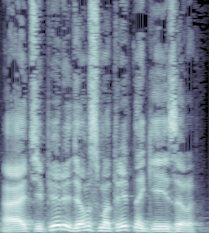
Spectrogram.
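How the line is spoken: Forced cheerfulness. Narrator (Russian): произнес настолько бодро, насколько смог, чтобы поднять настроение группе

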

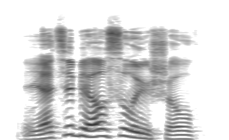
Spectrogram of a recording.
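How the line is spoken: Through gritted teeth. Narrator (Russian): проговорил сквозь зубы Гена

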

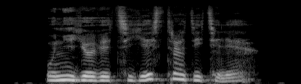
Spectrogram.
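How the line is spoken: Whispered question. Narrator (Russian): шепотом спросила Мила

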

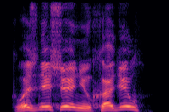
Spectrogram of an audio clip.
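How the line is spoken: Sudden stern insistent question. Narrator (Russian): Строго и настойчиво вдруг спросил он его

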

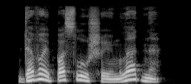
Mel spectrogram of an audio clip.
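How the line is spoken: Soft request. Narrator (Russian): попросила мягко

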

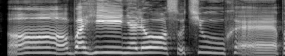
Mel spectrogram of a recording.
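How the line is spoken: Old shepherd groaning. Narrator (Belarusian): прастагнаў стары пастух

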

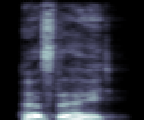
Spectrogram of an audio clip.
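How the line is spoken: Father barking. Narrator (Russian): рявкнул батя

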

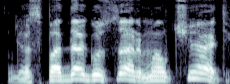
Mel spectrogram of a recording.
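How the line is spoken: Smirking. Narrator (Russian): хмыкнул Котов

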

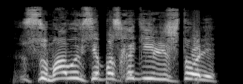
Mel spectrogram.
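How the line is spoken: Loud laughter. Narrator (Russian): Бог-император расхохотался

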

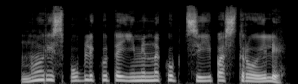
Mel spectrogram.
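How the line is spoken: Mumbled. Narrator (Russian): пробормотала Наташа

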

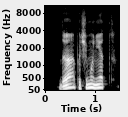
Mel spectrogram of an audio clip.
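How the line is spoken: Tired voice. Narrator (Russian): голос Энди звучал устало

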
